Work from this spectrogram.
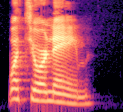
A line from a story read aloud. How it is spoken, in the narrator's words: she barked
